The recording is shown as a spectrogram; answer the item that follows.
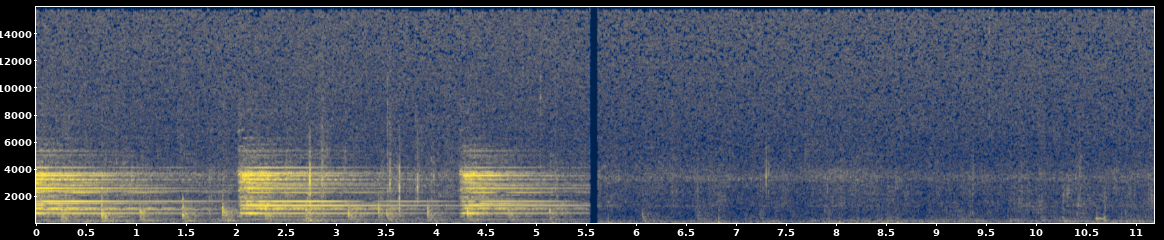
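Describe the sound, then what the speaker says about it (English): An alarm bell rings out during a stage performance of Macbeth, with repeated clanging, resonant strokes that hang in the air for several seconds before cutting off into a dull background. "Ring the alarm bell!"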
